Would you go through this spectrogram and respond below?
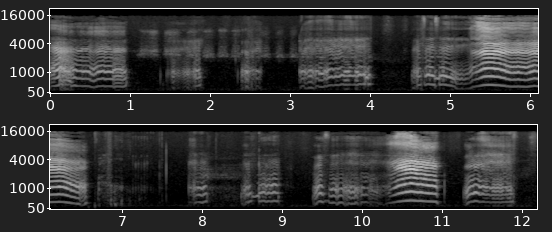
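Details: A six-day-old infant with hiccups cries steadily, with rising wails and short gasping pauses between them.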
